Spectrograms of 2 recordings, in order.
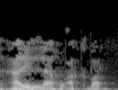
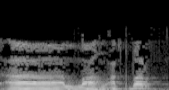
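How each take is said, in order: First: "هل الله أكبر؟" with a questioning rise at the end; asking a question. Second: Long "آه" then a rise on "أكبر", slow; questioning aah before Allah. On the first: Teacher explaining what the wrong call means, asking. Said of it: "كان يقول". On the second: Teacher demonstrating the wrong call to prayer, slow and rising. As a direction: turn "آه الله أكبر" into a question. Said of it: "إذن إذا قال". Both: Shown as a demonstration.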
